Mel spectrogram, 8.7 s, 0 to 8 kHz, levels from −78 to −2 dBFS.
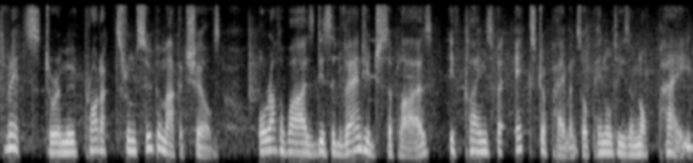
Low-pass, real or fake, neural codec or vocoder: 7.2 kHz; real; none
